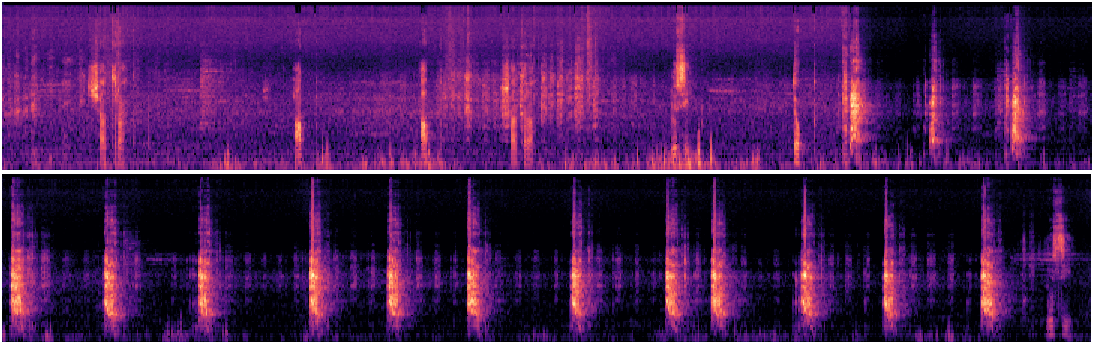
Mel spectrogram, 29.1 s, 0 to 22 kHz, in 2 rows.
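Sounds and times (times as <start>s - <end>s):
dog barking: 11.2s - 11.6s, 12.3s - 12.6s, 13.4s - 13.8s, 14.6s - 15.0s, 15.8s - 16.3s, 17.1s - 17.5s, 18.6s - 19.0s, 19.6s - 20.0s, 20.7s - 21.1s, 22.1s - 22.4s, 23.4s - 24.4s, 25.1s - 25.6s, 26.2s - 26.6s, 27.6s - 28.2s.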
